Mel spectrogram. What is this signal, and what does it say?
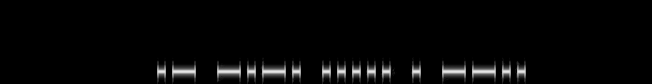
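Morse code, heard as a keyed tone, about 16 wpm, 600 Hz. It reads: AC5EZ
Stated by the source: Morse call sign practice at 16 wpm.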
